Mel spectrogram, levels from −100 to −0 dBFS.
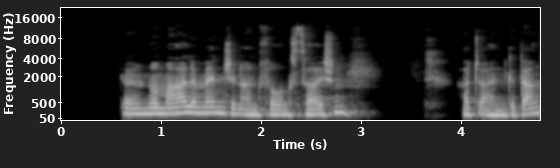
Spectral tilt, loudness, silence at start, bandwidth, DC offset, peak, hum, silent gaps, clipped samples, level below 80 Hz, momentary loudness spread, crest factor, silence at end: -5.5 dB/octave; -29 LUFS; 0.6 s; 12.5 kHz; under 0.1%; -10 dBFS; none; 3.24-3.47 s, 3.92-3.96 s; under 0.1%; -68 dBFS; 18 LU; 20 dB; 0 s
